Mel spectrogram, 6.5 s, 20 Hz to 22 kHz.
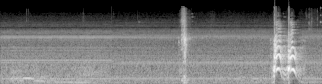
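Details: Pet dogs in a backyard on June 30, 2011, barking at a squirrel on an electrical high wire; one sharp bark, then a quick double bark a few seconds later over a steady background hum.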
